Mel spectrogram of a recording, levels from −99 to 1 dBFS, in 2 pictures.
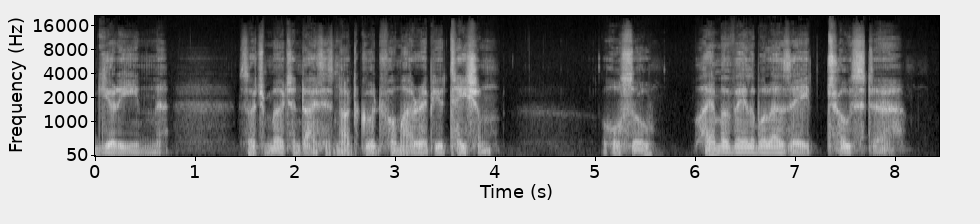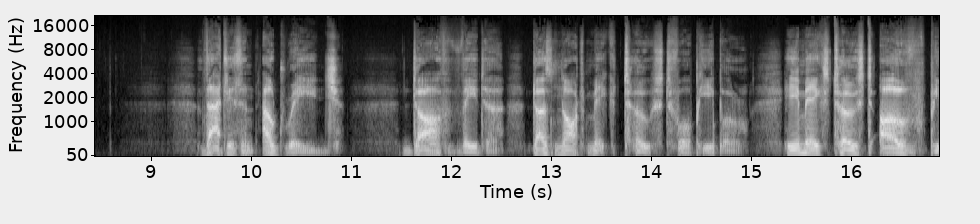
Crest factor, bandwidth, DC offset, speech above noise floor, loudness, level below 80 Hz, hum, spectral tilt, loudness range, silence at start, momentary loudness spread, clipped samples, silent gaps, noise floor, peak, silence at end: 20 dB; over 20 kHz; under 0.1%; 46 dB; -19 LUFS; -54 dBFS; none; -3 dB/octave; 6 LU; 0 s; 16 LU; under 0.1%; none; -67 dBFS; -2 dBFS; 0 s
